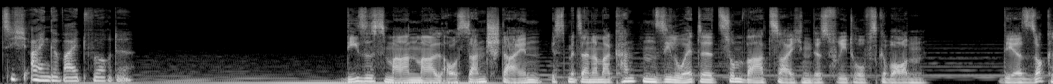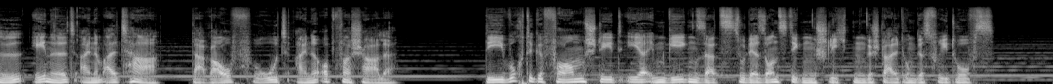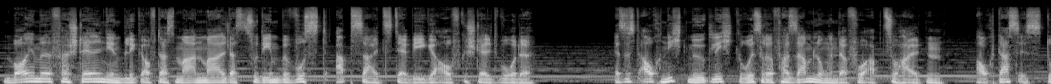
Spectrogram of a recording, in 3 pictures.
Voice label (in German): Audioguide Waldfriedhof Halbe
